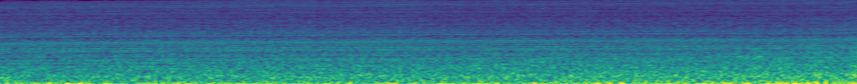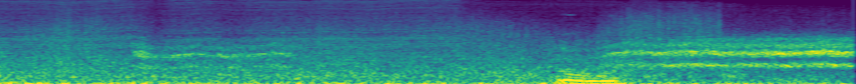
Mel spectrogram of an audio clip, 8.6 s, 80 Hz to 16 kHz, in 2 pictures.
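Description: A car in Gran Turismo 4, driven without brakes or handbrake, drifts with a steady low engine roar. Two sharp tyre squeals cut in near the end, the second louder and longer.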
